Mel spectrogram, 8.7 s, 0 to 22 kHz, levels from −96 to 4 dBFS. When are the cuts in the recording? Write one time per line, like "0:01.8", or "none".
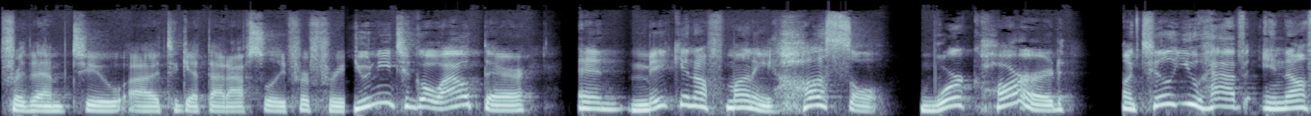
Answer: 0:02.3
